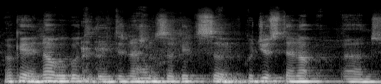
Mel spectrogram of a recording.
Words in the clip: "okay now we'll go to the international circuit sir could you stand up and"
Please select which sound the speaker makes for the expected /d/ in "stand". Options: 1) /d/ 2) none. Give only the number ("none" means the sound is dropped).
2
